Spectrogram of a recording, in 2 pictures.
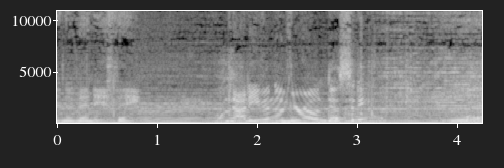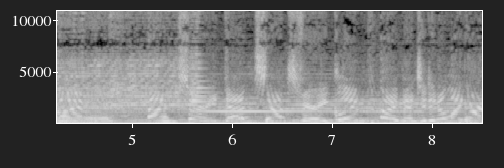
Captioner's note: draws a sword while growling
